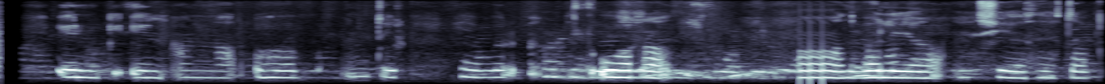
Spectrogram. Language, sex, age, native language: Icelandic, male, 12, Icelandic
